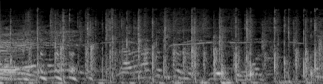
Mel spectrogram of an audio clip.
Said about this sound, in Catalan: Bé, un aplaudiment. Bé.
